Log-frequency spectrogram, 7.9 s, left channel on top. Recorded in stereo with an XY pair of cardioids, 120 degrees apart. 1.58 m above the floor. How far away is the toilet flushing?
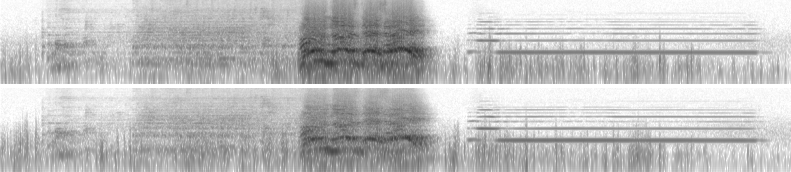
About 3 m.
